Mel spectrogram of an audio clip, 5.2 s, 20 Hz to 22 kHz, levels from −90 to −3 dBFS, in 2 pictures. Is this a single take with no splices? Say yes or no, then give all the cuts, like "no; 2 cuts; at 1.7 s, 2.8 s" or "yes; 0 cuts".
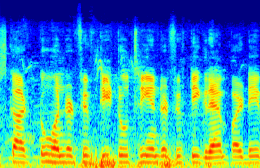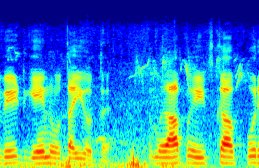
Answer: no; 1 cut; at 4.0 s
